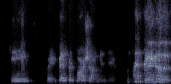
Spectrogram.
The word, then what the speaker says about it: Mahjong: only for the- Mahjong. No R. I'm from New York, I'm saying Marshall.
